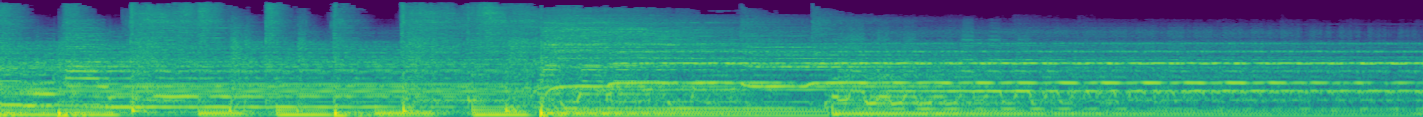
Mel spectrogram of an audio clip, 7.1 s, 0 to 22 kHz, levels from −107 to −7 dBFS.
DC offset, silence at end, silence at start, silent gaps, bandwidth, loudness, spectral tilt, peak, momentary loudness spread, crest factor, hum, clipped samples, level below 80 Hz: under 0.1%; 0 s; 0 s; none; over 20 kHz; -21 LUFS; -5.5 dB/octave; -2 dBFS; 4 LU; 20 dB; none; under 0.1%; -32 dBFS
